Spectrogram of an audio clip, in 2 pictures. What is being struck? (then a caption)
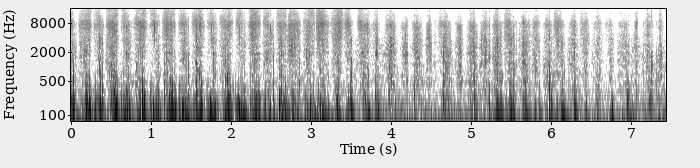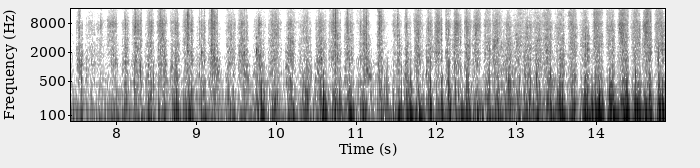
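Fleece hoodie. Fingernails scratch quickly over the shoulders and chest of a worn fleece hoodie. Rapid, slightly uneven strokes give a dense, brushy rasp with a soft low thump under each pass and a bright fuzzy edge on top. The scratching stays steady throughout, easing a little in the middle and growing louder again toward the end.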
